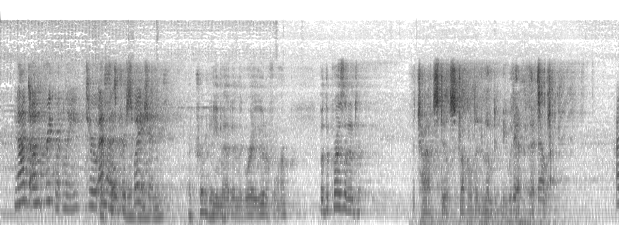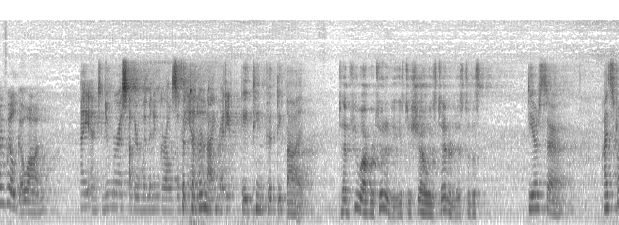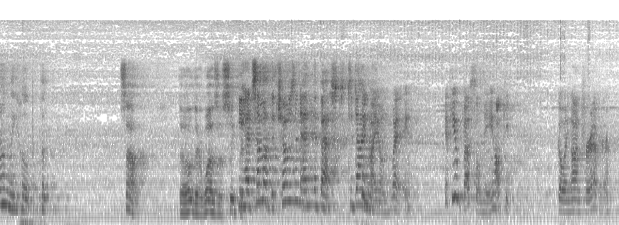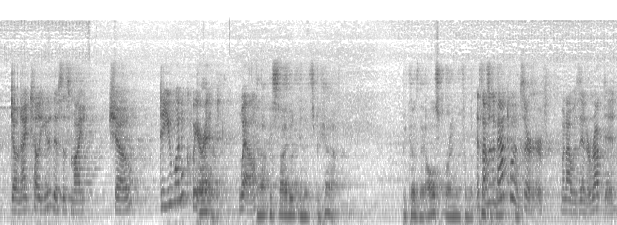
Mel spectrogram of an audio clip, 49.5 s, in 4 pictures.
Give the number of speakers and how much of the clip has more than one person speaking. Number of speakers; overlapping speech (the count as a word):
seven, about 14%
